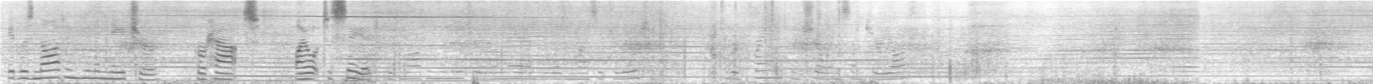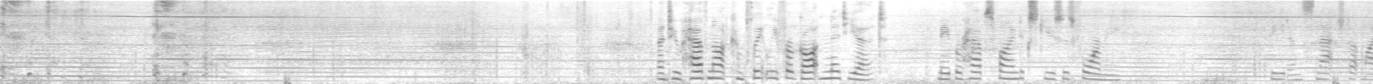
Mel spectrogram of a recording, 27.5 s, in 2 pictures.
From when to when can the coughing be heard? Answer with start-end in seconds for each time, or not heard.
13.7-16.1.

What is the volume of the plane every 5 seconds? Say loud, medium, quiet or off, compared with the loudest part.
loud, loud, loud, medium, quiet, medium.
